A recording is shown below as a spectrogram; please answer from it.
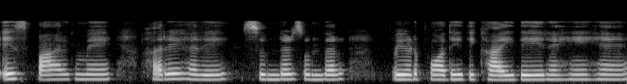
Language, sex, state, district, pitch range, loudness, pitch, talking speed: Hindi, female, Uttar Pradesh, Lalitpur, 225-235 Hz, -16 LUFS, 230 Hz, 125 wpm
